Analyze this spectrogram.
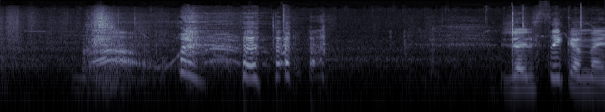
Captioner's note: rires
